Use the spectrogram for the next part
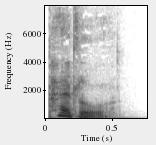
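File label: "pedal", English, British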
